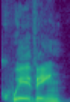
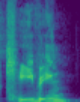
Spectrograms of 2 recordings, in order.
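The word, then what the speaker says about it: Caoimhín: So there are multiple ways to pronounce that. The way you have it spelled there, because there are no fadas on it, would be pronounced slightly different. But I would pronounce that with the fadas,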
